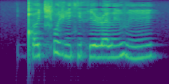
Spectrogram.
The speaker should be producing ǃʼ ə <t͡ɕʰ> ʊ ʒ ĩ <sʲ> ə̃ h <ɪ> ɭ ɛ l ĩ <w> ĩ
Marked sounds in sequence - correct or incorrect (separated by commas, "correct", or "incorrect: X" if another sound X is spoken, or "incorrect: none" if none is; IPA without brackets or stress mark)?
correct, correct, incorrect: i, incorrect: v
